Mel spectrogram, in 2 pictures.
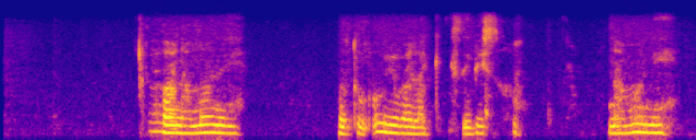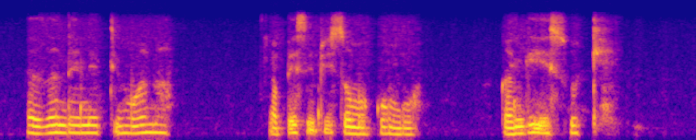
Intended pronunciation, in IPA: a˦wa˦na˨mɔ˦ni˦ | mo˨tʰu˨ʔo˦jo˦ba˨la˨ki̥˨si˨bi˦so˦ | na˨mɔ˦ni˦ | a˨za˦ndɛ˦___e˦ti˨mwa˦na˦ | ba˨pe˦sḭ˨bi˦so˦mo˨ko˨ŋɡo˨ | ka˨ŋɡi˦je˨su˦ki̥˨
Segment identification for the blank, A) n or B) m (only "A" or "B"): A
